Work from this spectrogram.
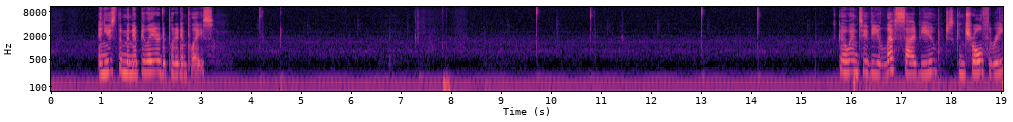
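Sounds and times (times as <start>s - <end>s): low electrical hum: 0.0s - 19.0s
computer mouse clicks: 4.1s - 4.7s, 9.6s - 11.5s, 14.1s - 14.3s.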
